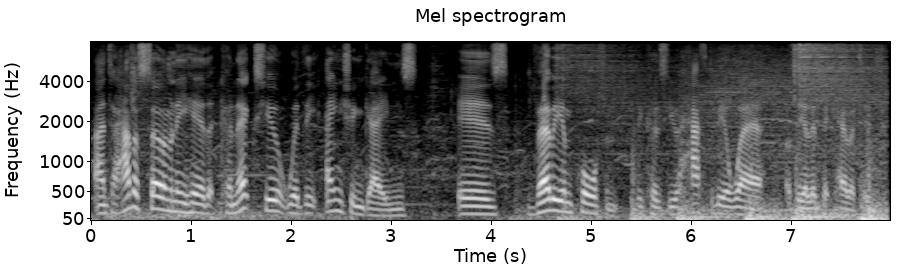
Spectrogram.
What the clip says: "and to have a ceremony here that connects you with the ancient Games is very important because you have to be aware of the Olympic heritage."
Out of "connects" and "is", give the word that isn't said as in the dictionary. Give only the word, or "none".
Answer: none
